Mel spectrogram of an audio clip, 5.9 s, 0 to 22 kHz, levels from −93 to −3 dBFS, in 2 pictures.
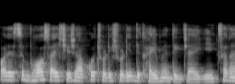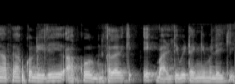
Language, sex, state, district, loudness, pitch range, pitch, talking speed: Hindi, male, Jharkhand, Jamtara, -30 LUFS, 110-130 Hz, 120 Hz, 245 wpm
